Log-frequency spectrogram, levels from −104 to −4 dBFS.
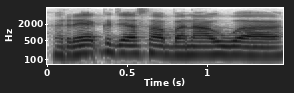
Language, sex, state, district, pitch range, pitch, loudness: Hindi, male, Jharkhand, Garhwa, 150-170 Hz, 155 Hz, -14 LUFS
